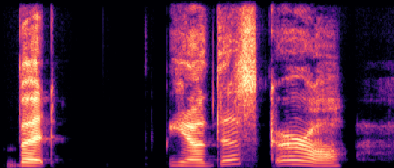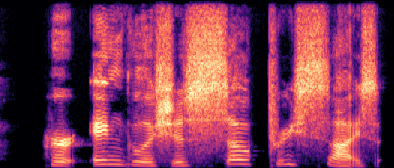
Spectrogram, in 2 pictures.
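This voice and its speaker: A woman co-host in a casual reaction chat, amused and chatty, with drawn-out asides. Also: on the high side, pushed and bright, no room sound, poor audio.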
